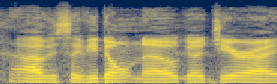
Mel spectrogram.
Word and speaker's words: Gojira: Obviously, if you don't know, Gojira is the the Japanese pronunciation for Godzilla.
